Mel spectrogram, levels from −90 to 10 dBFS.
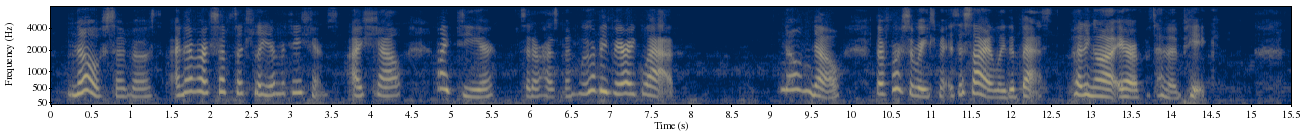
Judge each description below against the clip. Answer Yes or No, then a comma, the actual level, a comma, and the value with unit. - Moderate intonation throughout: No, wide, 6.3 semitones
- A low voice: No, very high, 285 Hz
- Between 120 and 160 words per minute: Yes, average, 145 wpm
